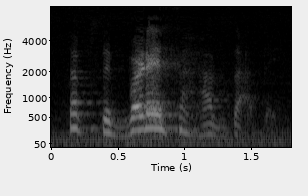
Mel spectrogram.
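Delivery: normal talking voice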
